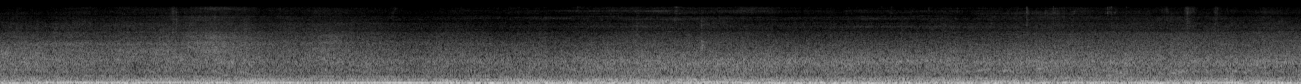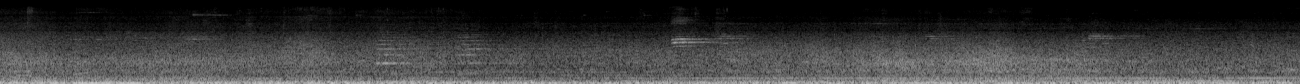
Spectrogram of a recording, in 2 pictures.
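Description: City street traffic: motor vehicles passing with a steady low rumble, heaviest in the first half, with a few brief high tones in the second half.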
